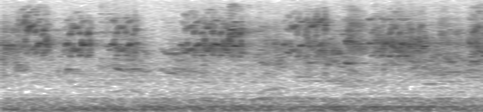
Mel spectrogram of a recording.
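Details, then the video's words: Colony of Australian parrots in Karachi, chattering together in dense overlapping bursts of high, scratchy warbles and chirps, with short pauses, over faint low background rumble. "Australian Parrots Colony"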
